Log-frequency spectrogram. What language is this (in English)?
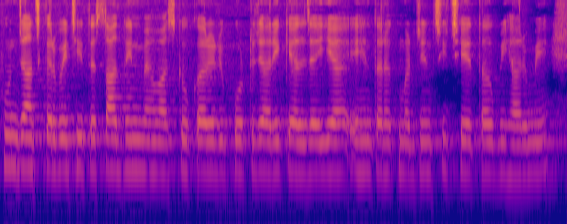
Maithili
